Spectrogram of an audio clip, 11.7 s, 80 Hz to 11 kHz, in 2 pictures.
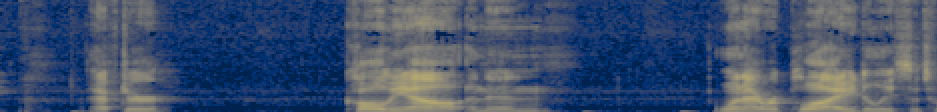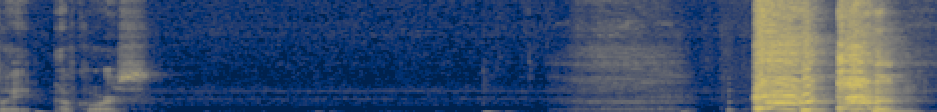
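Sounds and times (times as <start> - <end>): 
speech: 0.6 - 1.1, 2.2 - 3.5, 4.5 - 6.8, 11.3 - 11.6
sharp loud coughs from someone suffering from allergies: 10.6 - 11.6.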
